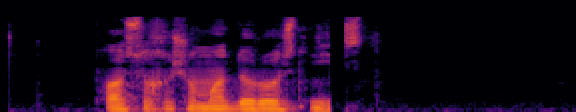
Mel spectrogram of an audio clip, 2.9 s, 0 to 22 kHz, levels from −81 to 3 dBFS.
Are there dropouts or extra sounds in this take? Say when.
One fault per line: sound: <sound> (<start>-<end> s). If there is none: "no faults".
sound: dropout (1.6-1.7 s)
